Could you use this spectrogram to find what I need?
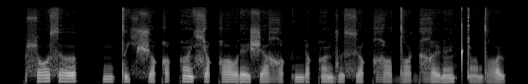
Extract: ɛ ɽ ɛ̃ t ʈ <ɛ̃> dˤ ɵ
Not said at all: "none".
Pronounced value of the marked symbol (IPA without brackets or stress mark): ɛ̃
